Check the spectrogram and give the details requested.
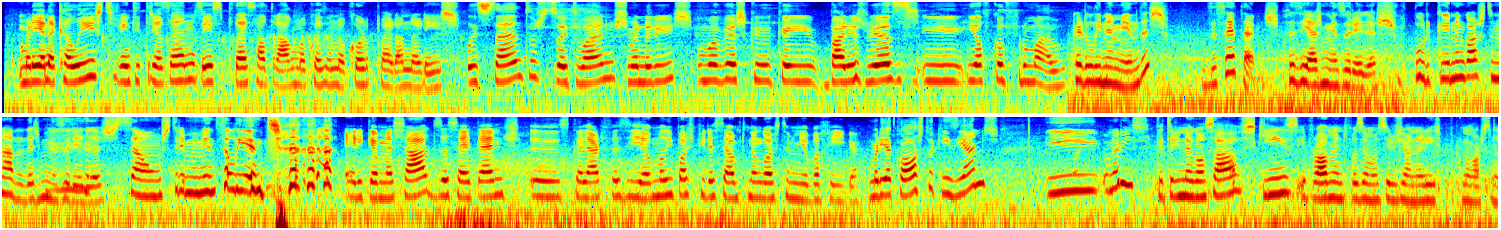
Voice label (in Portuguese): vox pop cirurgias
